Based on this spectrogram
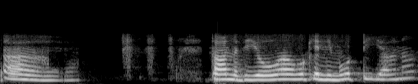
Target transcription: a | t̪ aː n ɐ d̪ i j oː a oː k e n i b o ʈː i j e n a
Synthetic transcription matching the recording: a | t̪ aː n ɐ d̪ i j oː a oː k e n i m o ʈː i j a n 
